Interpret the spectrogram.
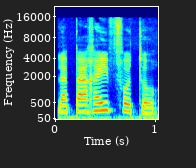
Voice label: camera, french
